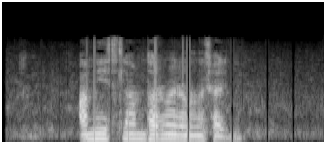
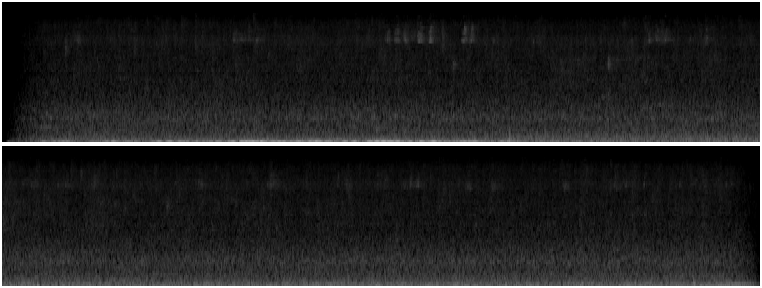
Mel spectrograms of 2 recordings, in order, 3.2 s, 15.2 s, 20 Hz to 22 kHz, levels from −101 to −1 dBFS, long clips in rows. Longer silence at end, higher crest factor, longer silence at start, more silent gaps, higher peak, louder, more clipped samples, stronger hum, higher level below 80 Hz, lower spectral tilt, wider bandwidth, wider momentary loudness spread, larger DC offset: first, 0.85 s vs 0.05 s; about the same, 18 dB vs 18 dB; first, 0.75 s vs 0.05 s; neither; first, -2 dBFS vs -34 dBFS; first, -18 LUFS vs -66 LUFS; neither; neither; first, -46 dBFS vs -60 dBFS; first, -7 dB/octave vs -4.5 dB/octave; second, 7.8 kHz vs 15 kHz; first, 12 LU vs 4 LU; neither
